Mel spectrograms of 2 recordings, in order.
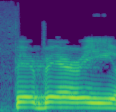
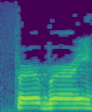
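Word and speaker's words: berbere: going to be adding this is bberry or Burberry however you want to say it there's various pronunciations we found here on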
